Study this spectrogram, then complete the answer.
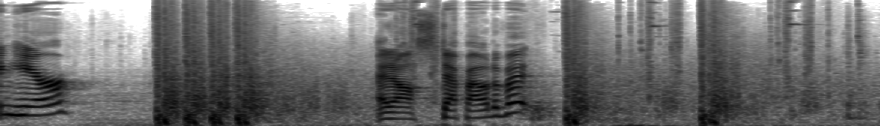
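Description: A rifle fires sharp, loud single shots.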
